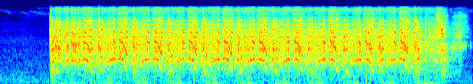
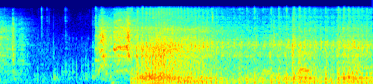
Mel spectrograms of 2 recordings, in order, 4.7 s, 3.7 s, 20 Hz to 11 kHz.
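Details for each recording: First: Kawasaki ER-5 with a no-spark fault, wiring jumped to test the loom to the CDI. Starter whirs with even compression pulses about three per second over two long cranks, never fires: still no spark. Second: Lexmoto FMX motorcycle after lighting wiring repair: quiet, then a short crank and the engine fires straight into a steady, even idle; normal healthy start.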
